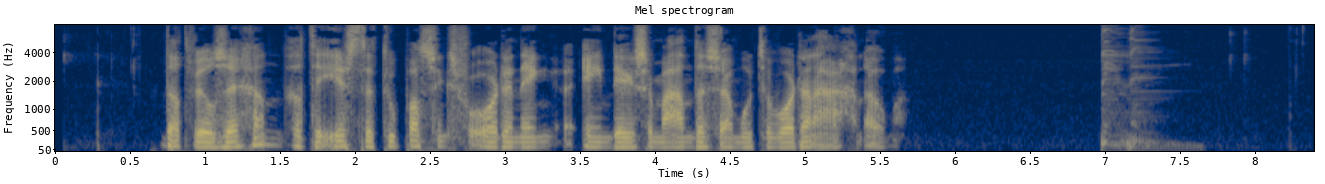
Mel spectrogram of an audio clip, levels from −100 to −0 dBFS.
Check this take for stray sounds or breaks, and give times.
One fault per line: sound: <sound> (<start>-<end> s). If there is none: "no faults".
sound: thud (7.0-7.7 s)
